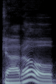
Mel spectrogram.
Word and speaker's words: Godot: gado is not now I'm saying gado because that's how the official documentation says it should be pronounced for English speakers I have included a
